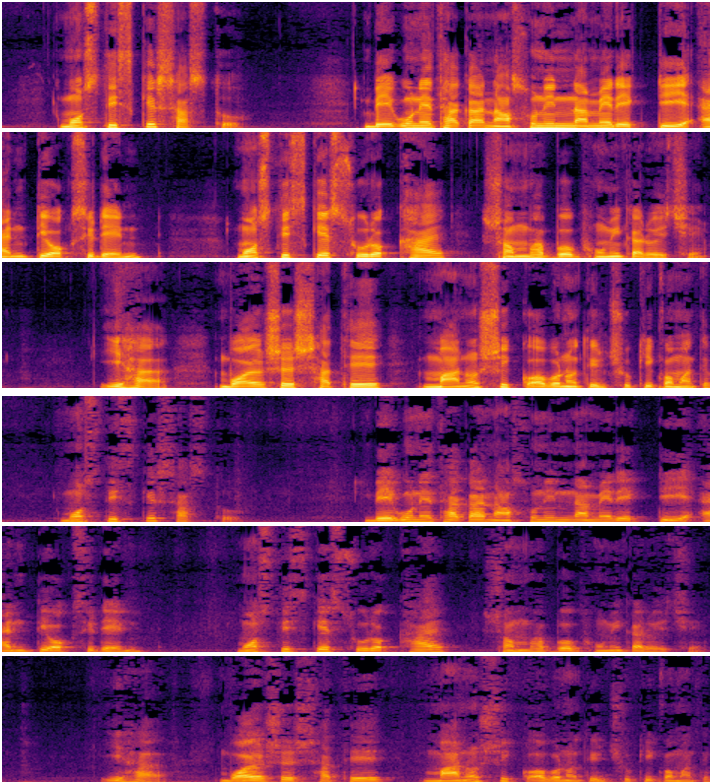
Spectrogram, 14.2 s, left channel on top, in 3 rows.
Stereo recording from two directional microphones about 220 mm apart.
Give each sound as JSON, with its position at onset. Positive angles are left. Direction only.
{"t": 0.4, "sound": "speech", "side_deg": 45}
